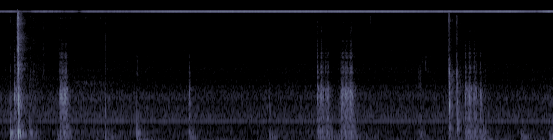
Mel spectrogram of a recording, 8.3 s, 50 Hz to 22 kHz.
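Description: Osborne 1's 5.25-inch floppy drive booting CP/M: a sharp click just after the start, then scattered clicks and two short clusters of head-stepping buzz about five and seven seconds in, as the drive reads the boot disk.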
